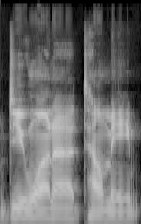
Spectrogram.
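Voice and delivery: ordinary delivery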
